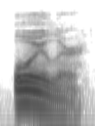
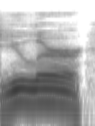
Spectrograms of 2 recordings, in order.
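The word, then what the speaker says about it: Euler: Gerald mispronounces Oiler as Uler when discussing the elegance of mathematics.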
